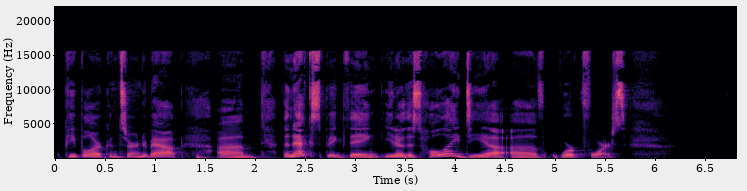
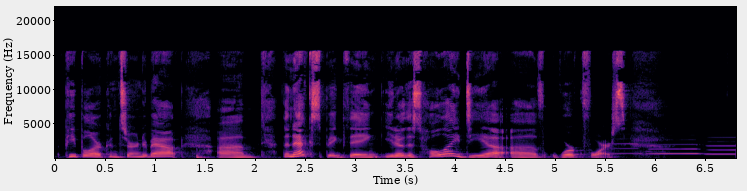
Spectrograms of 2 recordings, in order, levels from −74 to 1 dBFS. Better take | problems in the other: first | background music; noticeable; throughout; 20 dB below the speech

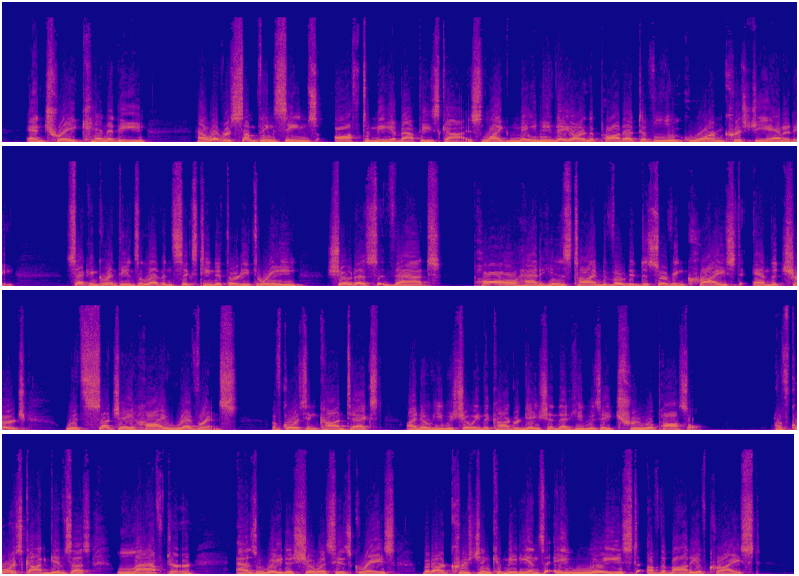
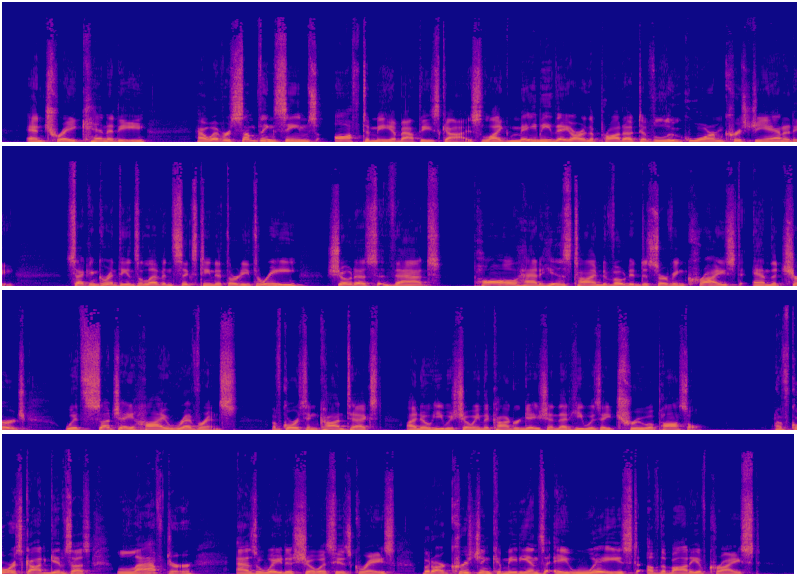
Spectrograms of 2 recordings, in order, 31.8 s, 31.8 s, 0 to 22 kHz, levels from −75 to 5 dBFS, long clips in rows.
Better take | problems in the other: second | distortion; slight; 18% of the sound clipped

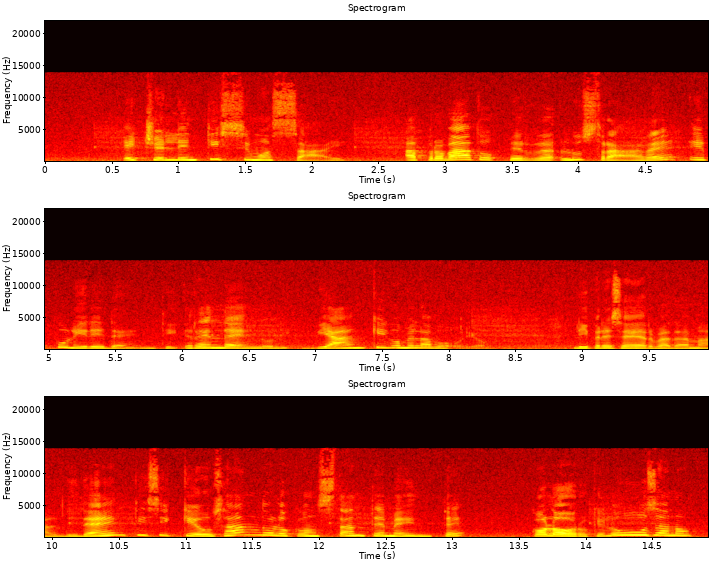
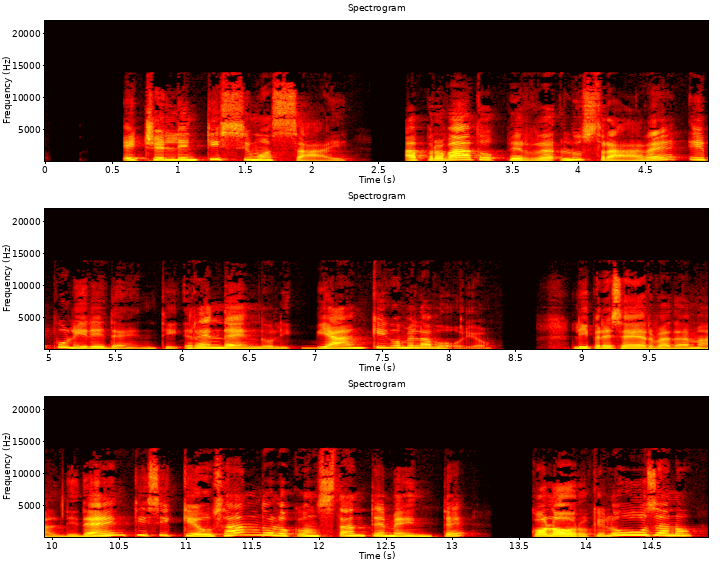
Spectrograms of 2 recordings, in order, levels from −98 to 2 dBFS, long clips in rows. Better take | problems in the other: second | hiss; noticeable; throughout; 15 dB below the speech

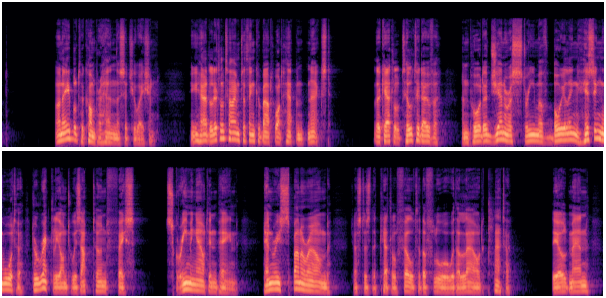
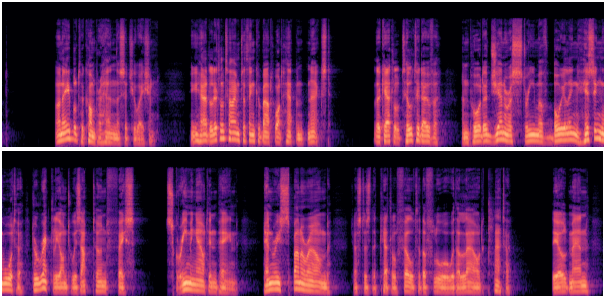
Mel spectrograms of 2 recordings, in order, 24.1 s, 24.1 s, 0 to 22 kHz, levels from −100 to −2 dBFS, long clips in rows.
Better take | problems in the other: neither | none

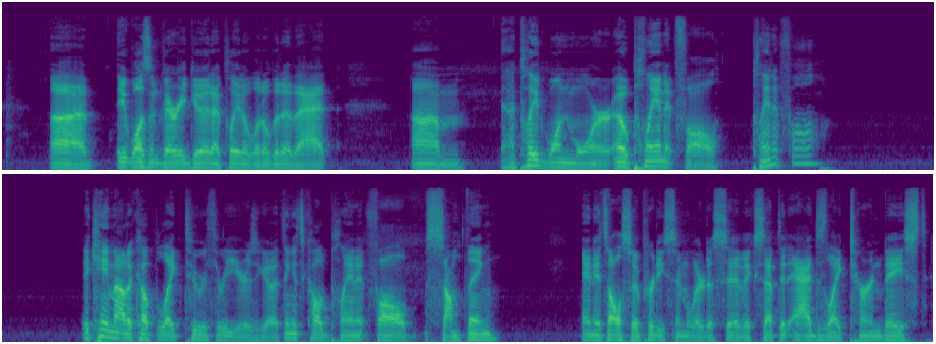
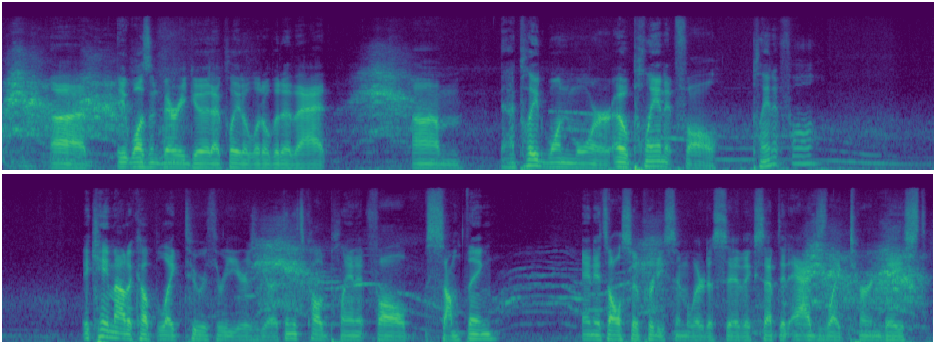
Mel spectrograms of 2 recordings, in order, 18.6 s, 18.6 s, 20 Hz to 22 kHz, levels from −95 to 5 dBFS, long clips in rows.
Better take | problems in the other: first | hiss; loud; throughout; 6 dB below the speech

